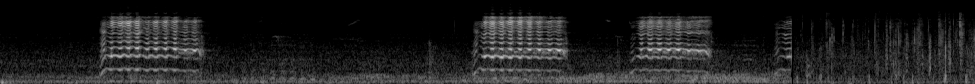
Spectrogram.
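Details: Baby goats on a mountain farm bleat three times at intervals of a few seconds, each a high, tremulous cry of under a second, followed by faint clicking and rustling.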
